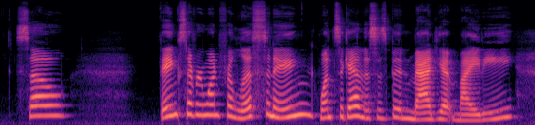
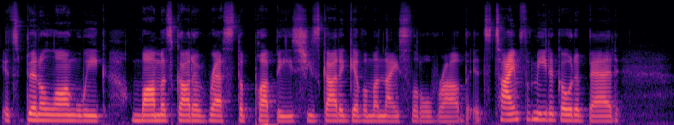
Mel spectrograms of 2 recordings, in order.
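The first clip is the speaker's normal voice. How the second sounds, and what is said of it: Put-on mixed Jersey accent. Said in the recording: “Don't know why I'm doing a mixture of a Jersey accent.”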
